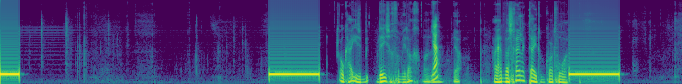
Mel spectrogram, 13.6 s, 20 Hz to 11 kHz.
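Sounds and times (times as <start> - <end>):
telephone ringback tone while a call is placed: 0.0 - 0.4, 5.4 - 6.4, 11.4 - 12.4
speech: 6.8 - 9.3, 9.9 - 11.6.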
